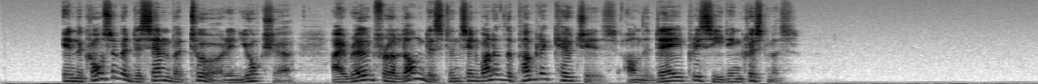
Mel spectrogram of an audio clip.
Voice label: male speech english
